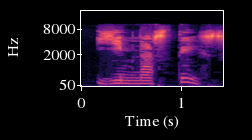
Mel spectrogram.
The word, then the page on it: jimnastis: jimnasti-s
